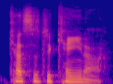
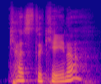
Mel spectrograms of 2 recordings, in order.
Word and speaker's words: Kasatkina: Daria Kasatkina.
